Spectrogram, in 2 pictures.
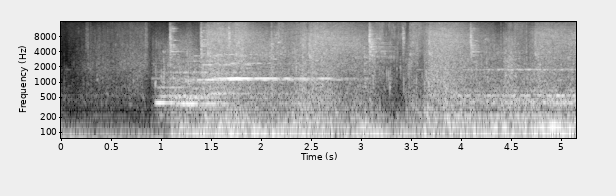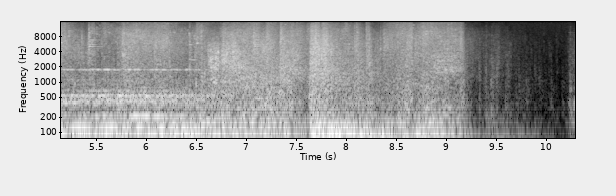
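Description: Fighting sounds clash and crackle in a video game battle.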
